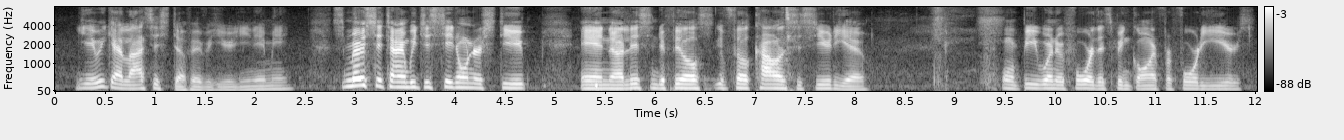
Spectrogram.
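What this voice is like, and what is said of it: White Baltimore accent. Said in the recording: “You even have the accent going... The Baltimore accent is a very interesting one... I've been talking sort of in the white one, because there's literally a black version and a white version of the Baltimore accent”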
